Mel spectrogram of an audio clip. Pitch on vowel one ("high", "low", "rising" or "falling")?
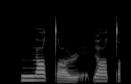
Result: high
